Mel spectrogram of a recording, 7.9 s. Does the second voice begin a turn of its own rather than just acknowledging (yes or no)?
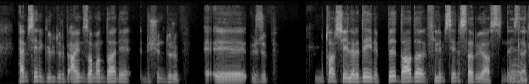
yes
